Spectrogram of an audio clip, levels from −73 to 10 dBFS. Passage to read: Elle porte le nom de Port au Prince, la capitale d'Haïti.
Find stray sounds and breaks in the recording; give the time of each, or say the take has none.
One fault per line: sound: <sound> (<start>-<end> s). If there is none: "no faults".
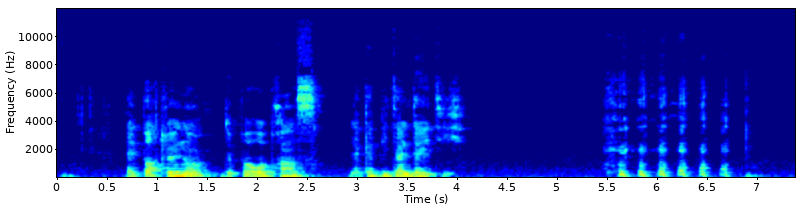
sound: laugh (5.4-6.8 s)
